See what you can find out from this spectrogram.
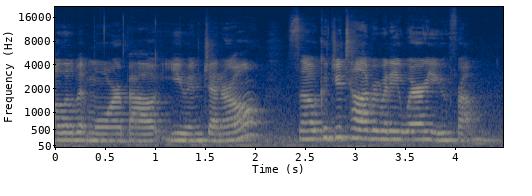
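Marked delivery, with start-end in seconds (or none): none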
